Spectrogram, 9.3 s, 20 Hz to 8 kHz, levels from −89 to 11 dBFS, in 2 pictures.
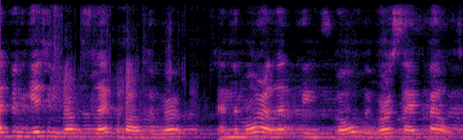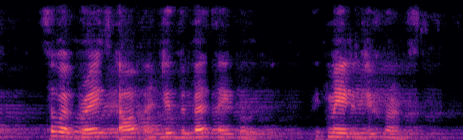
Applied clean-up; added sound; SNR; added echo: neural separator model SepFormer DNS4.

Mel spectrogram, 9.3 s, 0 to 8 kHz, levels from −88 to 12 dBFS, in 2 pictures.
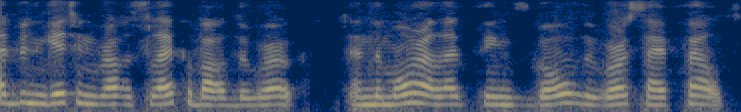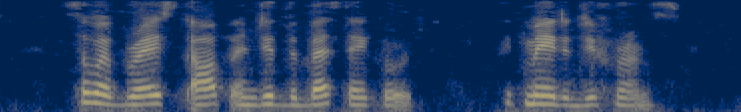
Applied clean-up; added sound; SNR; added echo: none; none; none; none.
